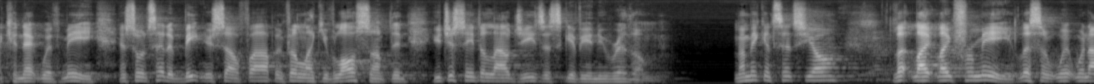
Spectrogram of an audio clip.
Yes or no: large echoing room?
yes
